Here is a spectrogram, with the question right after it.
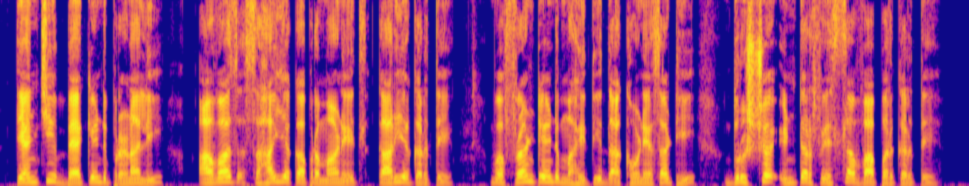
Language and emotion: Marathi, neutral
